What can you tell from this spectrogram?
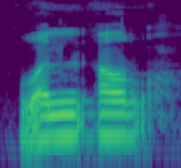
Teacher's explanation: واو کو لام کے ساتھ ملانا ہے ، اور حمزہ کو غا کے ساتھ ملانا ہے، موٹا ادا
